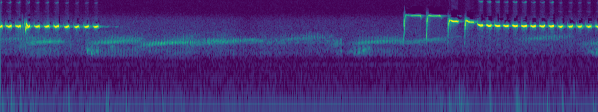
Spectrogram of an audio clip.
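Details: Eurasian blue tit singing: a clear high trill of rapid even notes, a pause with faint lower twittering, then a few very high thin notes dropping into another fast ringing trill.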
